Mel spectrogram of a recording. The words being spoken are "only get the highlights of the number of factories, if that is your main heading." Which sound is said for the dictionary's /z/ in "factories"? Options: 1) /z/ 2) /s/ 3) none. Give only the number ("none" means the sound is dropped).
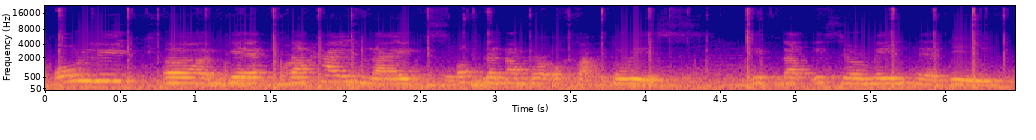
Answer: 2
